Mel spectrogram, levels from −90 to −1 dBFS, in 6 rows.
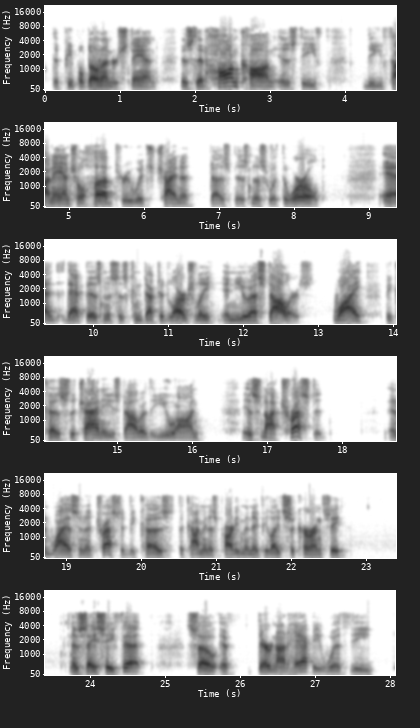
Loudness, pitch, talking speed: -24 LUFS, 120 Hz, 135 wpm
